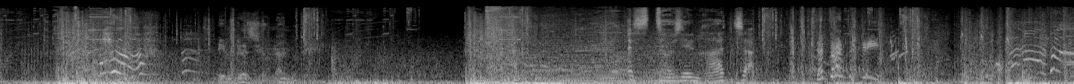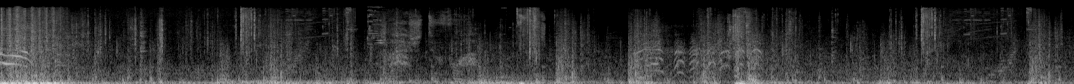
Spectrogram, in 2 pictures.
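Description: A rifle fires bursts of rapid shots.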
